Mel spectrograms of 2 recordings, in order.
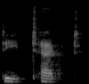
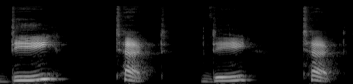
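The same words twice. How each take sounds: First: Detect with TECT stressed, said softly and low; stress on second syllable. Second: Detect in two beats, "dee ... tect"; detect, slowly pulled apart syllable by syllable; split into syllables. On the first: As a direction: quietly lean on TECT in detect. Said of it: "It's in the second syllable". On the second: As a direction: clear pause inside detect. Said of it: "Where are they?". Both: Shown as a demonstration.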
